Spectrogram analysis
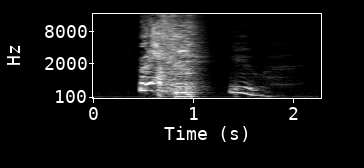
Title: Violent ticklish sneezes!!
